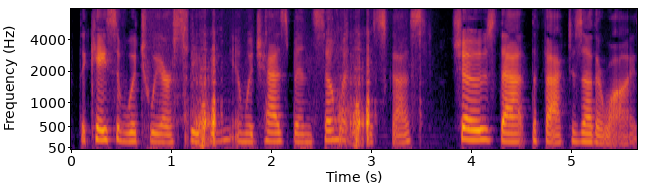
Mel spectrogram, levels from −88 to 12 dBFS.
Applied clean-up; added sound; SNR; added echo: neural mask model RNNoise.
